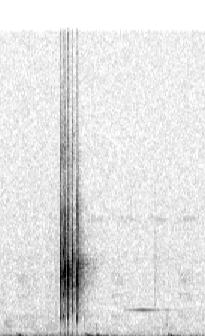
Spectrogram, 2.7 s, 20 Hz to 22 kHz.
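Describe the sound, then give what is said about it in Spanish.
Alarm call of a blackbird (Turdus merula) caught and tangled in a mist net, at about 9:55 in the morning: a quick, loud burst of five or six sharp, high chinking notes lasting a fraction of a second, followed by near silence and a faint thin steady whine. “un sonido de alarma de dentro, cincla, merula.”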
